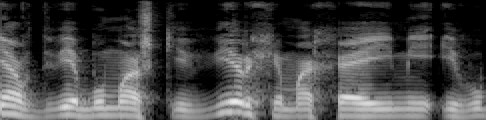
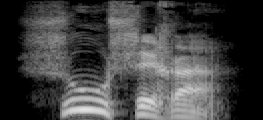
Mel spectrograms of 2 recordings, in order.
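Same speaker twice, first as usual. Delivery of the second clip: contemptuous cry; much slower than usual. A narrator's reading. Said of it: "прокричал он вновь".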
